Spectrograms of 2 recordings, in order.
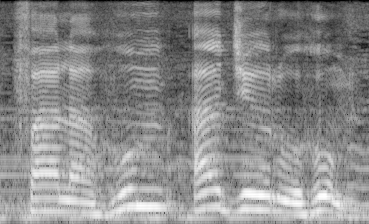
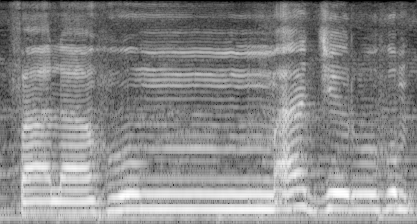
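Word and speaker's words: فَلَهُمْ أَجْرُهُمْ: Seperti contoh lafad falahum ajruhum. Nah, di situ ada mim mati bertemu dengan huruf alif. Tidak boleh kita membacanya panjang seperti ini. Falahum ajruhum, itu tidak boleh.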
